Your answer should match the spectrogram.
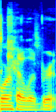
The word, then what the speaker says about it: Celebrimbor: Is it C? Is it a soft C? I thought it was Celebrimbor. Yeah, I think it's Celebrimbor, like with the hard C.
